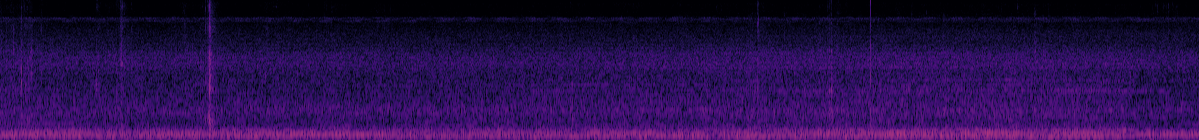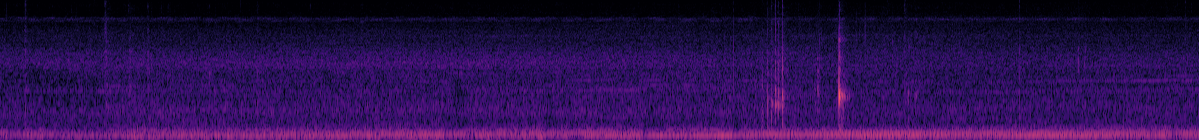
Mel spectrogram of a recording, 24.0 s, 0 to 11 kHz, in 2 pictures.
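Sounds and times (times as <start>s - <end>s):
low motor hum: 0.0s - 23.9s
dog chewing clicks: 19.3s - 21.3s.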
